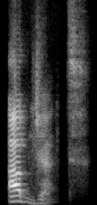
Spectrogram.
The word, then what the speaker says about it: object: which is a noun when stress is on the first syllable object but when the stress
